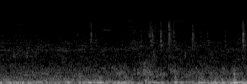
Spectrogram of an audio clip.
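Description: Wind buffeting the microphone in a steady low rumble, with a bird cooing and faint voices in the background.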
